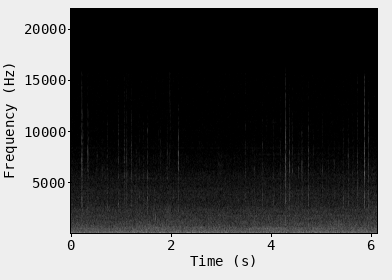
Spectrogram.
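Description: Computer keyboard typing: faint, irregular key clicks over a steady background din.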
